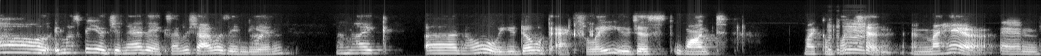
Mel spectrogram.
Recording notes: a little bit of a rough go with some technical difficulties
